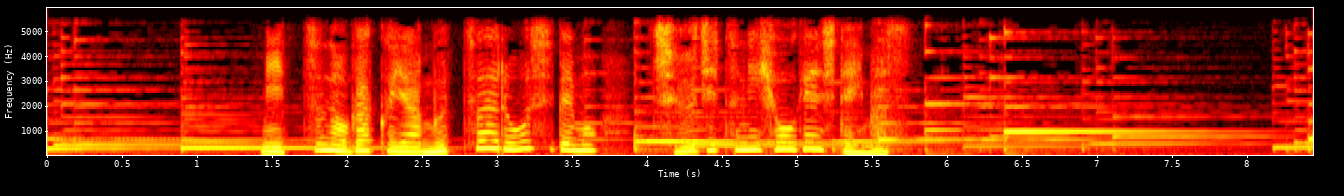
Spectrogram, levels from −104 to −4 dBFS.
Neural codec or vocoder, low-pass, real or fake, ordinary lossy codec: none; 5.4 kHz; real; none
